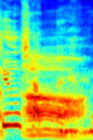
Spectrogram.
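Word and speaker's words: few-shot: 몇 개의 퓨샷. 퓨샷. 네. 네. 그래서 F 발음입니다. F 발음. F 예, 예. 발음입니다.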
